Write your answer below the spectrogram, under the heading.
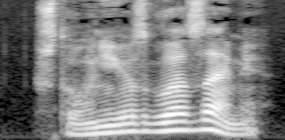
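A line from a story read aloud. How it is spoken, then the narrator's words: Quiet question. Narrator (Russian): тихо спросил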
